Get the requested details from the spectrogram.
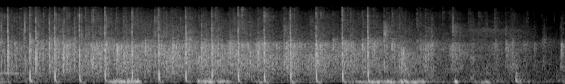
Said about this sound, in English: Put your hands together and give a warm welcome to Yvonne Godfrey.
